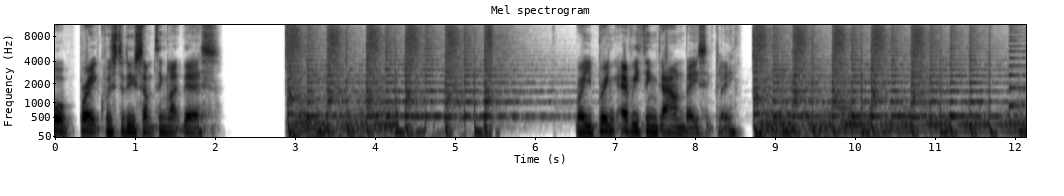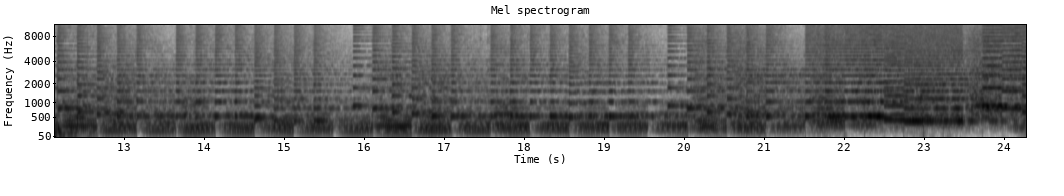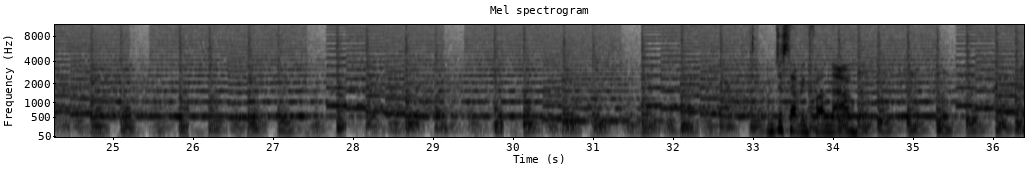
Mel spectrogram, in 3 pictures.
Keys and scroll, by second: 2.8 space, 5.4 space, 8.7 space.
